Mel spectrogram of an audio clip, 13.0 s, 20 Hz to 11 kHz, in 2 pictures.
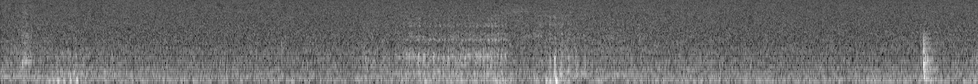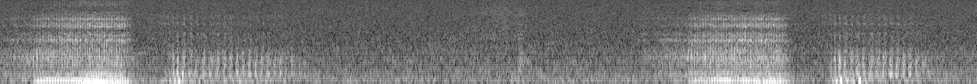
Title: Snore!!!_2010_0429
